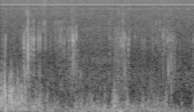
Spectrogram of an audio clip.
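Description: Wind buffeting the microphone of a small handheld camera, a low rumbling haze that is loudest at the start, with a few soft knocks.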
